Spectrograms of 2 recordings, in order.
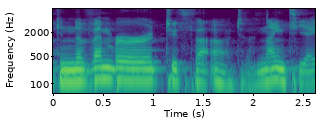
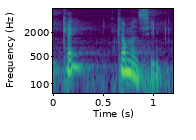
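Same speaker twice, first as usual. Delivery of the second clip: higher, quicker friendly invitation; lightly voiced Majid; 11 semitones higher, faster than usual. Majid inviting the watchmaker to Dubai, quick high friendly voice. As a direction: toss off the invite brightly and fast.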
